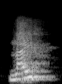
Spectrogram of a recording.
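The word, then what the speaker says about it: knife: तो यानी कि के बाद एन रहेगा तो हम के को प्राय साइलेंट करके ही बोलेंगे। ठीक है? जैसे के एन आई के एन आई एफ ई नाइफ।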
